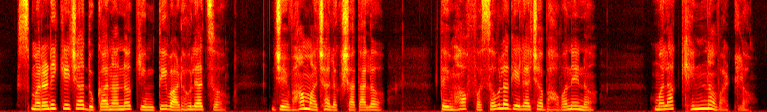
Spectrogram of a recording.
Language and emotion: Marathi, sad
